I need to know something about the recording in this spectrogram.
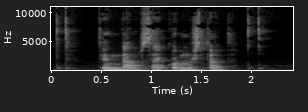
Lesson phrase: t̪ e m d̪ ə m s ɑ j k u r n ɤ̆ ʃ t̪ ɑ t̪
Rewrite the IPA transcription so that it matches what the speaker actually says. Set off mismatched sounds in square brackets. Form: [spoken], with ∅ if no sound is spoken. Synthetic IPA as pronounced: t̪ e [n] d̪ [ɑ] m s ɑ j k [o] r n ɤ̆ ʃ t̪ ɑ t̪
